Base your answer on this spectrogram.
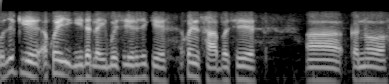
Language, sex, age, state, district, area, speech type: Manipuri, male, 30-45, Manipur, Churachandpur, rural, conversation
